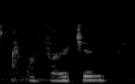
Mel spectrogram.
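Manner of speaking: barely audible, very quiet half-whisper. In a tabletop role-play, a player voices a character, half-whispering. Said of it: "he whispers".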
